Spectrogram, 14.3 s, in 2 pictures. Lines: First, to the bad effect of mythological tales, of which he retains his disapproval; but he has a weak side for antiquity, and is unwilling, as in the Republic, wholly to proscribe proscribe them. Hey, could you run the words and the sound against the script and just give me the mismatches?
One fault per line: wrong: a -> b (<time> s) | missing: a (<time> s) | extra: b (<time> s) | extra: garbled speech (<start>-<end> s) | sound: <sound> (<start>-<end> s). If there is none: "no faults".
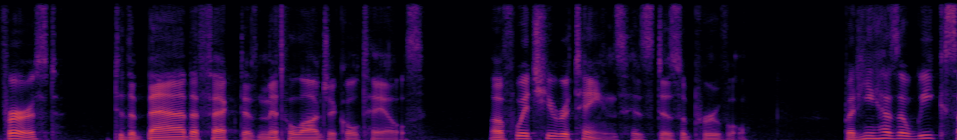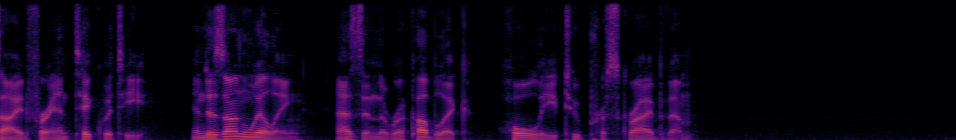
missing: proscribe (12.2 s)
